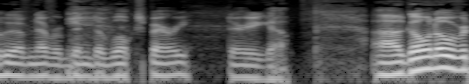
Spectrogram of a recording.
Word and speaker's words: Wilkes-Barre: casino resort up in Wilkes-Barre, Pennsylvania. By the way, in case you ever see it in print, Barry is spelled B-A-R-R-E. And there's a hyphen between Wilkes-Barre.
